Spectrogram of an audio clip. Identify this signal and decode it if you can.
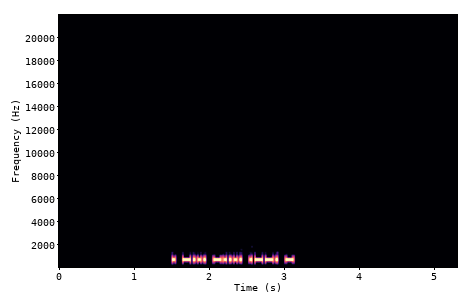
Morse code, heard as a keyed tone, about 36 wpm, 700 Hz. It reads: EB6PT
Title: DXCC-100 Call Signs - 5 Characters - 35wpm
